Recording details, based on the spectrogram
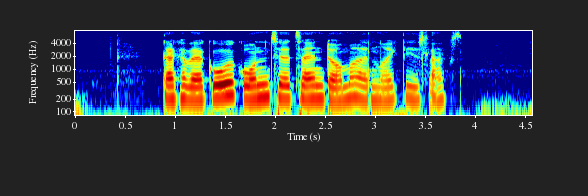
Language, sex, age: Danish, female, 39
